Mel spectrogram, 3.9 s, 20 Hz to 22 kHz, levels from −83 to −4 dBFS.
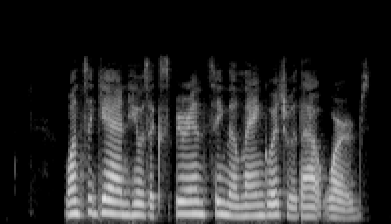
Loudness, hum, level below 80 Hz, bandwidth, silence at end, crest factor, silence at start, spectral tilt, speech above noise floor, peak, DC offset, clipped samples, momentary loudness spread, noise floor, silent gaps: -23 LUFS; none; -68 dBFS; 8 kHz; 0.25 s; 18 dB; 0.65 s; -6.5 dB/octave; 46 dB; -6 dBFS; under 0.1%; under 0.1%; 7 LU; -69 dBFS; none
